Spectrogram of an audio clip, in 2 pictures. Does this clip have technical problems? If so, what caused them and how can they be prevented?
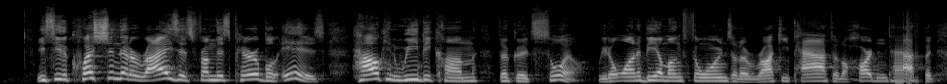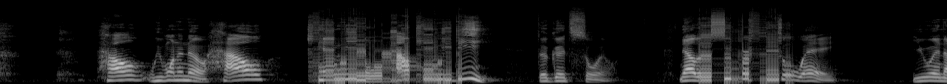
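Yes. The speech turns into a rigid, metallic buzz locked near 66.7 Hz from 8.96 to 9.26 s after "path or the hardened", from 12.57 to 14.08 s after "want to know how", and from 16.46 to 17.41 s. This is robotic sound from repeated short buffers, likely caused by late-arriving audio: a chunk of about 15 ms was replayed through most of each stretch while new audio was skipped. A larger jitter buffer or steadier processing and network delivery would prevent it.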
